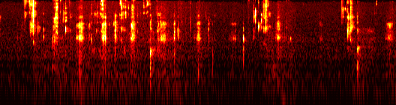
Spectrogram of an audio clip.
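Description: Close-miked mouth chewing sashimi: a run of soft, wet smacks and clicks for about five seconds, then a pause and a few more near the end.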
